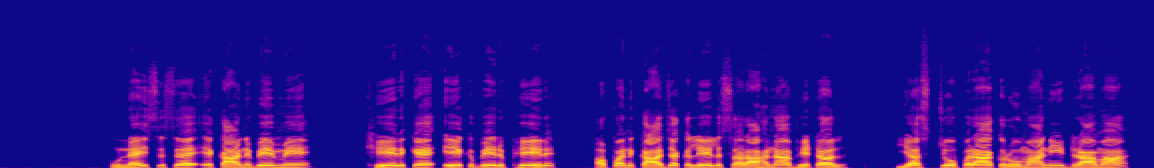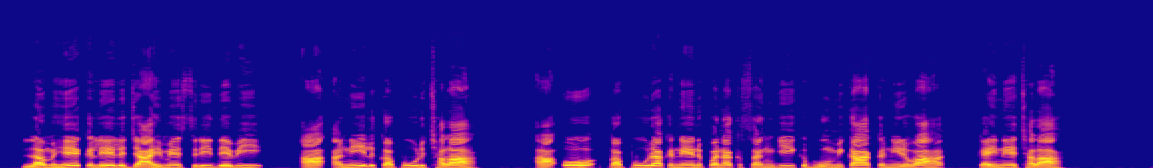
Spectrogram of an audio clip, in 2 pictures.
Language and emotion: Maithili, neutral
